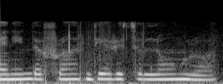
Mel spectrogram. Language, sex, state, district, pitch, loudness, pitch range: English, female, Arunachal Pradesh, Papum Pare, 240 Hz, -14 LUFS, 235-245 Hz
